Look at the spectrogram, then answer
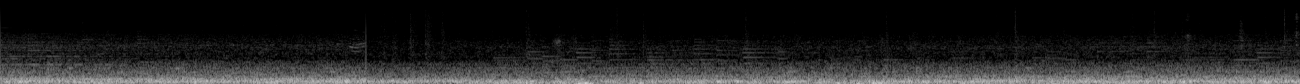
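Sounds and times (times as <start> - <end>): airplane cabin drone: 0.0 - 13.0
background music: 3.6 - 13.0
light ticking beat: 3.7 - 13.0.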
